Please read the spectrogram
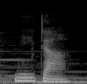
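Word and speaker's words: niddah: This week's Jewish terminology word is nida, pronounced nida.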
